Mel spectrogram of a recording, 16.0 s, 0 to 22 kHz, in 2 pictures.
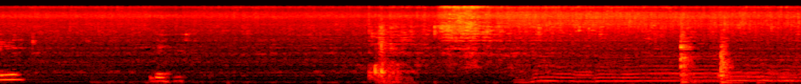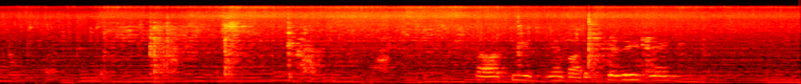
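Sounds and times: potatoes hissing in hot pot: 0.0 - 16.0
metal spatula scraping pot: 9.1 - 12.1.

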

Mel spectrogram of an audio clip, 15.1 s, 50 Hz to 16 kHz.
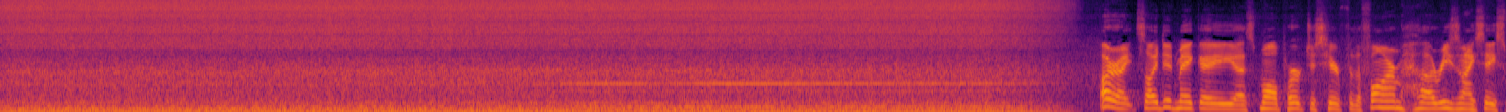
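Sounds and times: combine harvester engine hum: 0.0 - 10.8
grain pouring hiss: 0.0 - 10.8
thin steady whine: 0.0 - 10.8.

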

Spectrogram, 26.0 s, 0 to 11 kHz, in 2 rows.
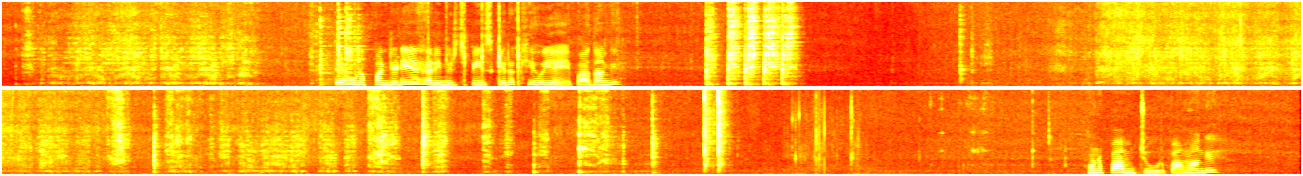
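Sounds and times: metal ladle scraping a pan: 0.0 - 3.9, 7.1 - 8.1, 9.6 - 20.2
masala sizzling in a pan: 0.0 - 20.4.

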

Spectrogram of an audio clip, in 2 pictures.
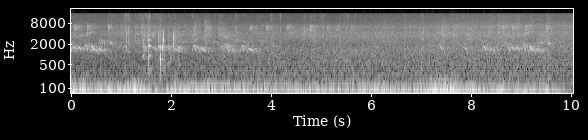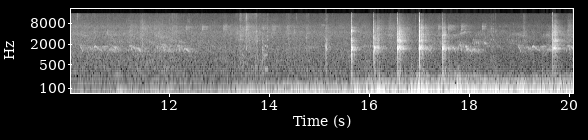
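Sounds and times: small birds chirping: 0.0 - 6.1, 7.2 - 15.3, 17.2 - 20.0
wooden stake being hammered: 15.1 - 17.8, 19.6 - 20.0.

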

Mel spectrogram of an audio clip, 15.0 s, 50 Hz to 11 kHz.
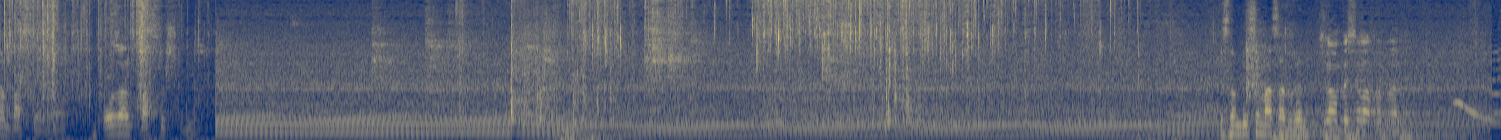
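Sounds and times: electric pump humming: 2.2 - 15.0
water splashing and gurgling: 5.3 - 11.8.

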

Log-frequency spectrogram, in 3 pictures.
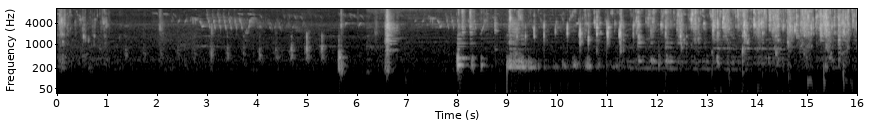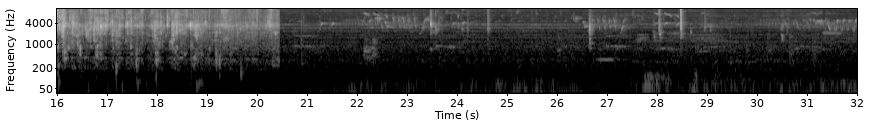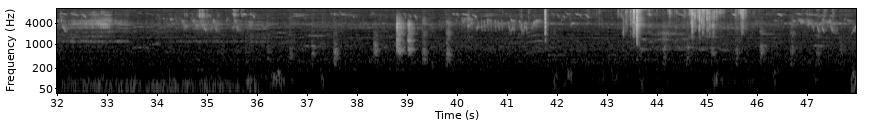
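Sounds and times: faint birdsong: 0.2 - 11.9, 16.7 - 47.9
small splashes and knocks: 8.0 - 20.4
water pouring into metal pot: 9.0 - 20.5.

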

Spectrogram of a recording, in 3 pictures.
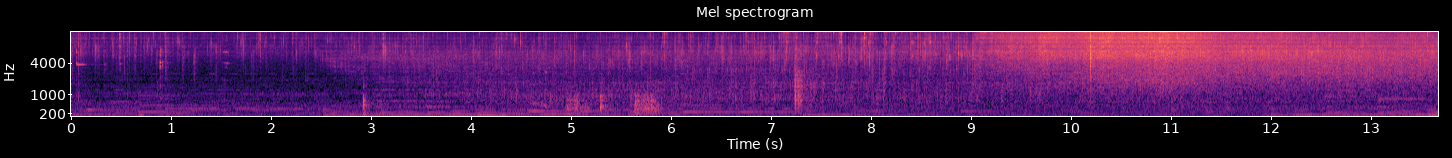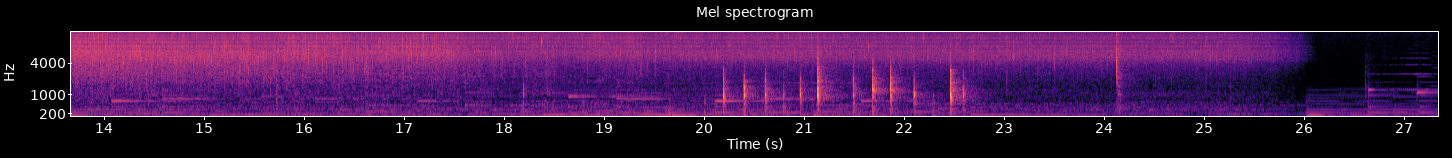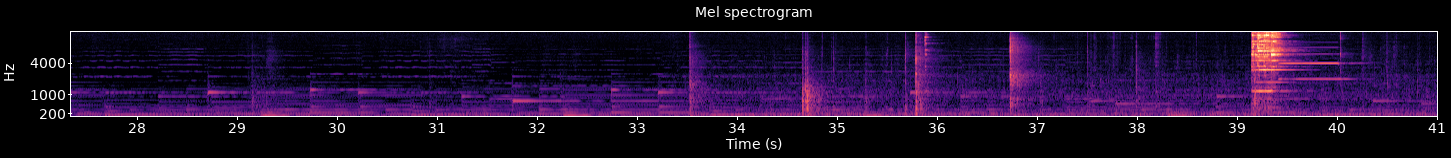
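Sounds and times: food sizzling in a frying pan: 0.0 - 26.0.

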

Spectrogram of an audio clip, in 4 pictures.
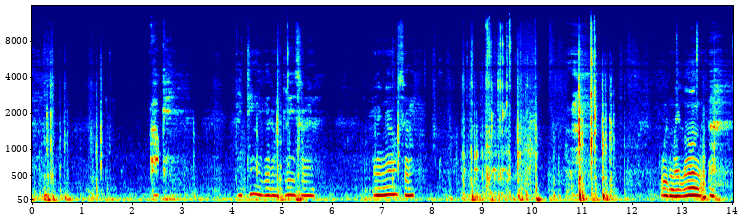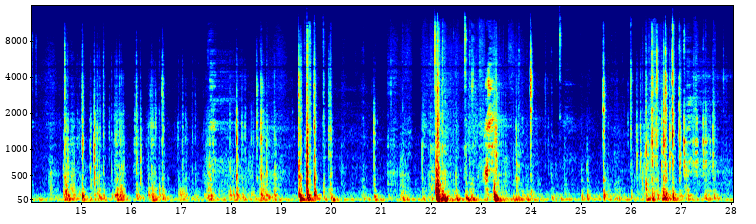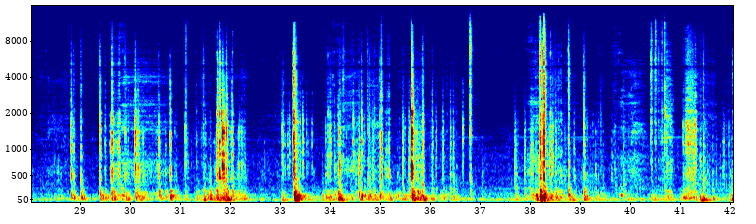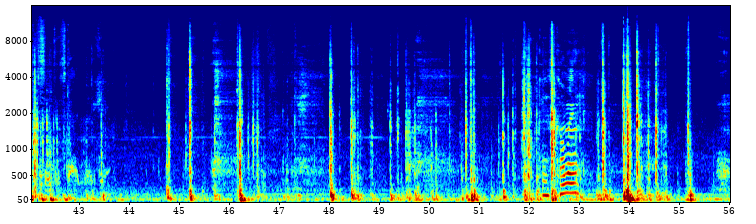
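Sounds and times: hands and tools clicking on plastic: 10.8 - 11.8, 13.2 - 21.2, 22.0 - 55.6.

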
